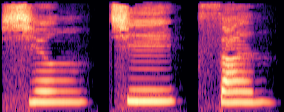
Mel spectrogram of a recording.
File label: "xing1 qi1 san1", Chinese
